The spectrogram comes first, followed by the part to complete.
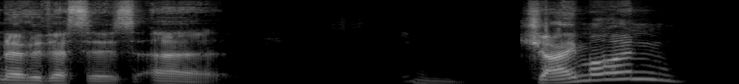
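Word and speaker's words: Jimeoin: Uh, Jimon Jimon. Am I looking stupid by mispronouncing this? And it's somebody that I do know. J I M E O I N. Not Jim Hans.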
